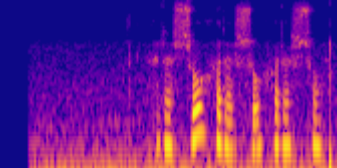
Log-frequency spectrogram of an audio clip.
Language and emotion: Russian, neutral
